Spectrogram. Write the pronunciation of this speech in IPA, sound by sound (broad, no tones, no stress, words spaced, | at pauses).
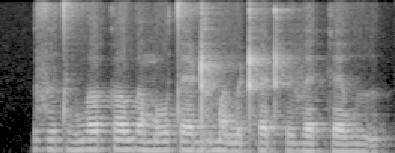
zɯtɛ̤wʌ kʌ wʌmo tɛ ɖɯmʌn̪ɯ ʈʰɛʈʰevɛ kɛwɯ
